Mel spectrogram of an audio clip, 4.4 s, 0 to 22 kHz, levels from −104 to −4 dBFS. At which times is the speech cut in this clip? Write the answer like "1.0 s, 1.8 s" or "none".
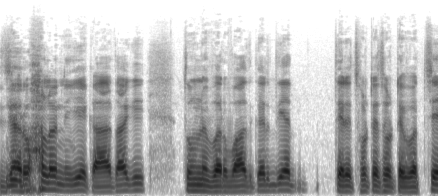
none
